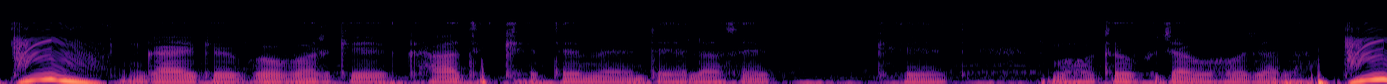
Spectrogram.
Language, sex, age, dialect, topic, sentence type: Bhojpuri, male, 18-24, Northern, agriculture, statement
